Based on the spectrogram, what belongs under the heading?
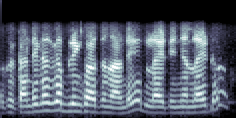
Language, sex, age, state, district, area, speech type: Telugu, male, 18-30, Telangana, Sangareddy, urban, conversation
